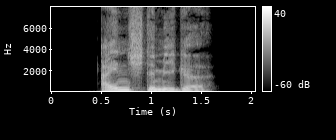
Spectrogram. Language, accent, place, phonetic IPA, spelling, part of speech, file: German, Germany, Berlin, [ˈaɪ̯nˌʃtɪmɪɡə], einstimmige, adjective, De-einstimmige.ogg
- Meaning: inflection of einstimmig: 1. strong/mixed nominative/accusative feminine singular 2. strong nominative/accusative plural 3. weak nominative all-gender singular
